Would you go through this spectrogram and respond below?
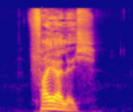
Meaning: solemn, ceremonious
- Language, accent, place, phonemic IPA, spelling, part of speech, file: German, Germany, Berlin, /ˈfaɪ̯ɐˌlɪç/, feierlich, adjective, De-feierlich.ogg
